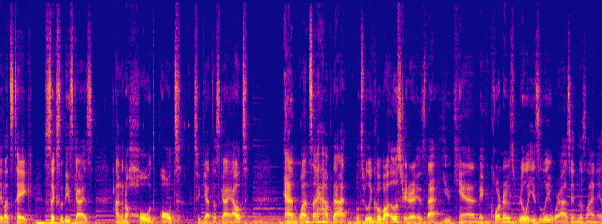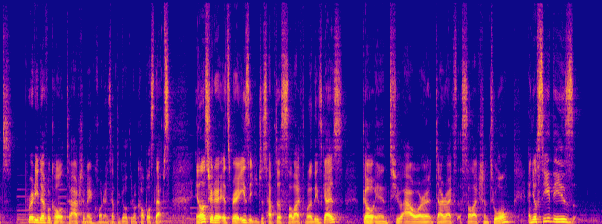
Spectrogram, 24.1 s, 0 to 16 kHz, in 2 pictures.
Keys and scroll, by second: 5.9 space, 17.2 space.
